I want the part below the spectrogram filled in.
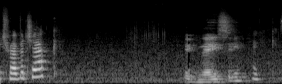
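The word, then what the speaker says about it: Trzewiczek: You can't say Trevachek? Ignacy? I can say Ignacy Oh, that Trevachek. Trevachek.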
